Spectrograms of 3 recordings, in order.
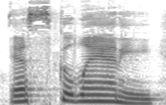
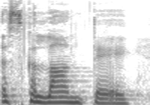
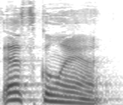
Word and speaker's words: Escalante: A little tiny town that I love in southern Utah called Escalante. It looks like it should be pronounced Escalante, but of course the locals, it's Escalante. – Escalante.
